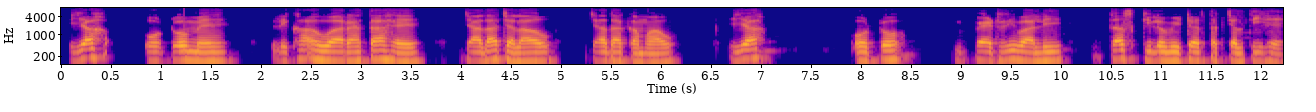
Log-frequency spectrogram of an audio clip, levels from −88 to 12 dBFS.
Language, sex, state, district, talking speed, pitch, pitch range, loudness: Hindi, male, Bihar, Lakhisarai, 100 wpm, 140 Hz, 135-160 Hz, -16 LUFS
